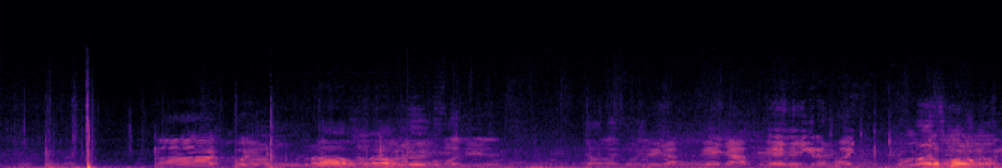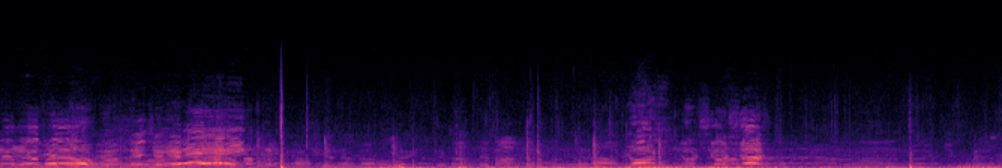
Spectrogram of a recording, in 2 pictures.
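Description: Men shout across an open field outdoors.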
